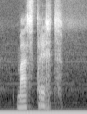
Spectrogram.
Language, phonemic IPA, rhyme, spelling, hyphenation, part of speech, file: Dutch, /maːsˈtrɪxt/, -ɪxt, Maastricht, Maas‧tricht, proper noun, Nl-Maastricht.ogg
- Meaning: Maastricht (a city, municipality, and capital of Limburg, Netherlands)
